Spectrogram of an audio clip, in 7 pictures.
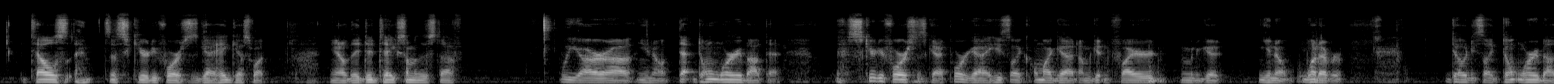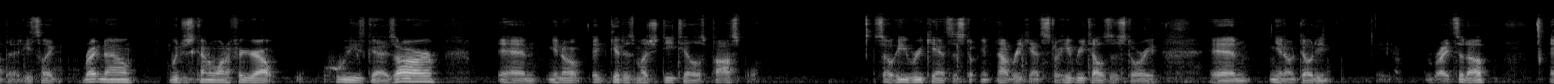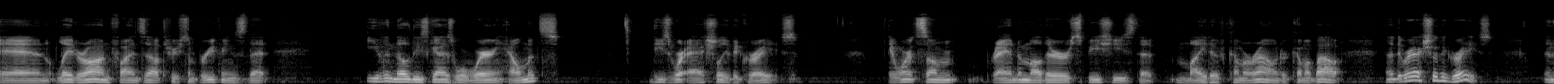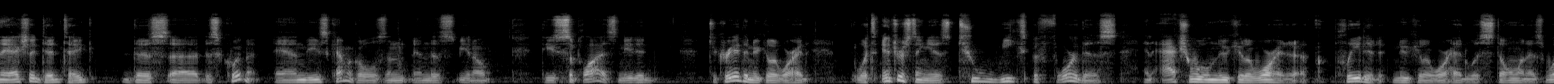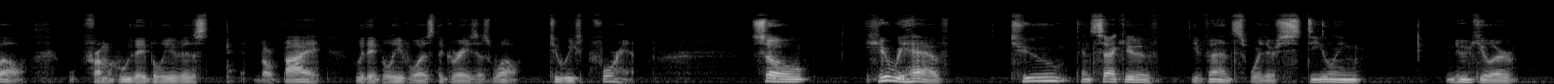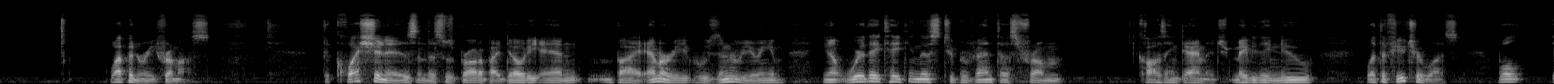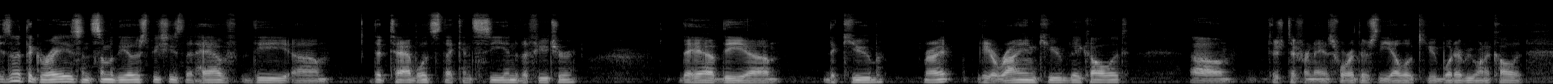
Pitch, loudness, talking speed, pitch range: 105 Hz, -28 LUFS, 165 wpm, 95-115 Hz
